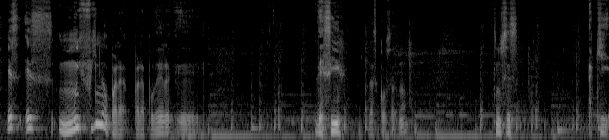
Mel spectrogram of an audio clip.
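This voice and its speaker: Slow, hesitant man musing on poetry. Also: fairly low pitch, darkish tone. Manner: hesitant, with many repeated words and fillers. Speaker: host of a poetry program. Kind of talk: slow, reflective talk on poetry.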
